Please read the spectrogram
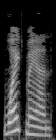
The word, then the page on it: white man: British English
